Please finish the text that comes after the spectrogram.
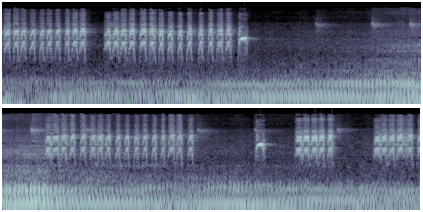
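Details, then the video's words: Bulbul (cucak cungkok) singing actively: bursts of fast, harsh, rattling pulsed notes lasting about a second, alternating with short clear whistled notes and pauses, over a low background hum. "Besetan Cucak Cungkok Gacor"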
